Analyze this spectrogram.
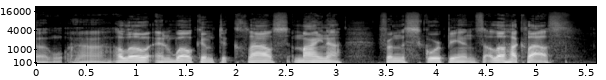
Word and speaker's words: Klaus Meine: hello and welcome to klouse mina from the Scorpions Aloha Claus hello Dave how you doing I'm very good and and is that the correct pronunciation of your name yeah perfect good making sure that's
